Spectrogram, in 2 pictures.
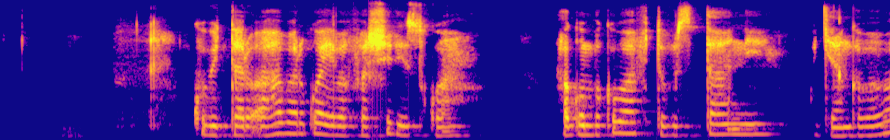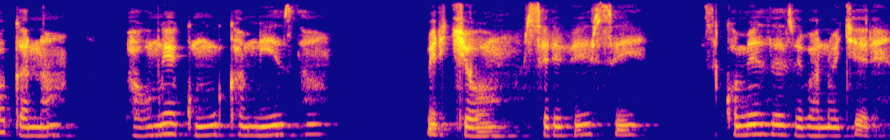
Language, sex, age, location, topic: Kinyarwanda, female, 18-24, Kigali, health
